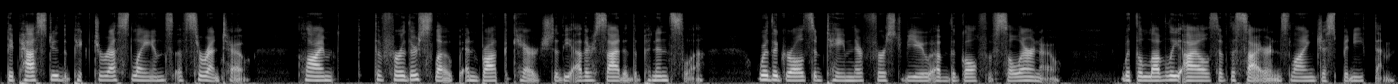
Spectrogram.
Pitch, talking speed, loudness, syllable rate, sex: 185 Hz, 195 wpm, -20 LUFS, 6.1 syllables/s, female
